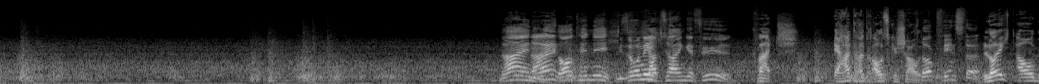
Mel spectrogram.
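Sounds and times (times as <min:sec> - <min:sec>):
train rumbling on rails: 0:00.0 - 0:10.3
train wheels clacking over rail joints: 0:02.2 - 0:10.3
speech: 0:05.0 - 0:10.3.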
